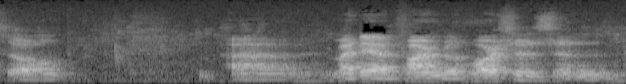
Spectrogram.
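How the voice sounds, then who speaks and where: A speaker with an American accent is heard with audible room echo and noticeable background noise. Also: man. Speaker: retired teacher and farmer. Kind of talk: interview.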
